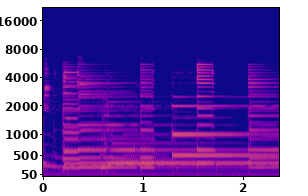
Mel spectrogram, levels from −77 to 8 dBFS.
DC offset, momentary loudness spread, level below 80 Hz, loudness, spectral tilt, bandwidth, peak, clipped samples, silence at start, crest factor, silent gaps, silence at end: under 0.1%; 6 LU; -58 dBFS; -32 LUFS; -4.5 dB/octave; 9.4 kHz; -14 dBFS; under 0.1%; 0 s; 18 dB; none; 0 s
